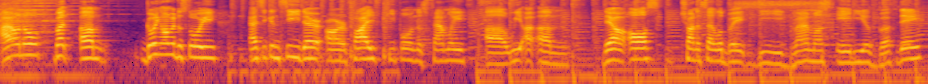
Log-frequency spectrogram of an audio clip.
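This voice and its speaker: A man's voice: high voice, moderate pace, a bit bright. A man giving casual, hesitant live commentary as he speedruns a video game, often repeating words. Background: game music.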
